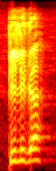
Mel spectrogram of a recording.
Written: pilga

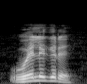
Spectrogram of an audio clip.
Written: welgre

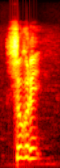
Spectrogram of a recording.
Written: sugri

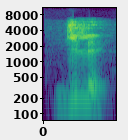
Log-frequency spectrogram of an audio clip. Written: gille

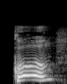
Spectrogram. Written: ko'om

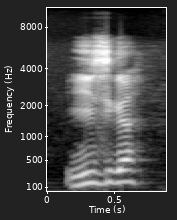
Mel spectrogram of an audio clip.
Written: yisga

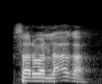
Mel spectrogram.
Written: sarbala'aga

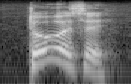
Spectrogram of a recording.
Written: to'ose

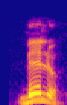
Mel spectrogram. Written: belem

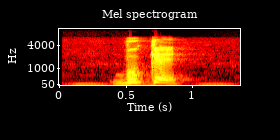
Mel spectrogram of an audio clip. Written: buke

